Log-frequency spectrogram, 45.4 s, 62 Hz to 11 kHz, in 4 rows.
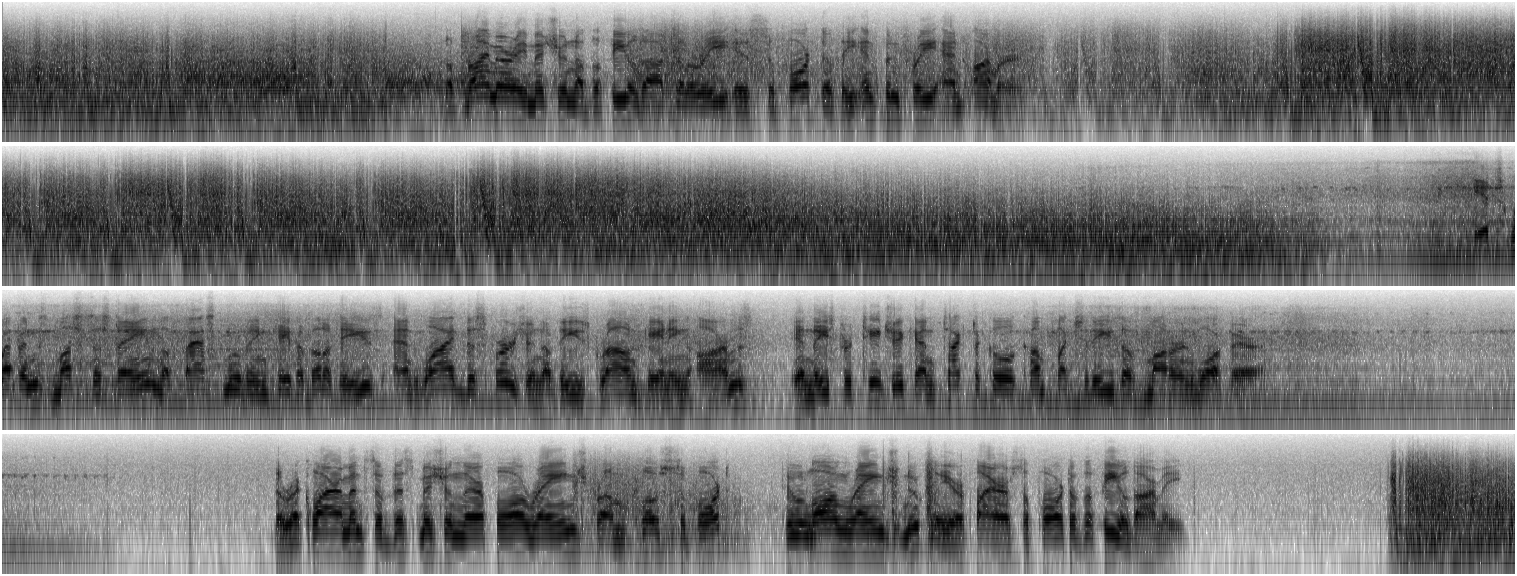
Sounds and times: Artillery fire: 0.0s - 34.3s, 38.3s - 39.7s, 44.4s - 45.3s
Speech: 3.3s - 7.7s, 22.4s - 32.2s, 36.1s - 43.0s.

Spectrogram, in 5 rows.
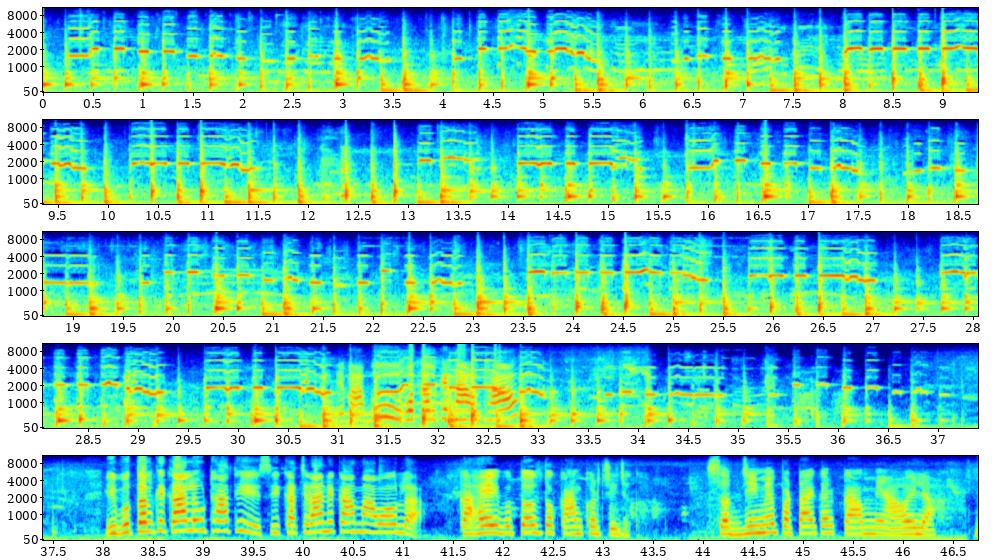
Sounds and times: Music: 0.0s - 37.7s.

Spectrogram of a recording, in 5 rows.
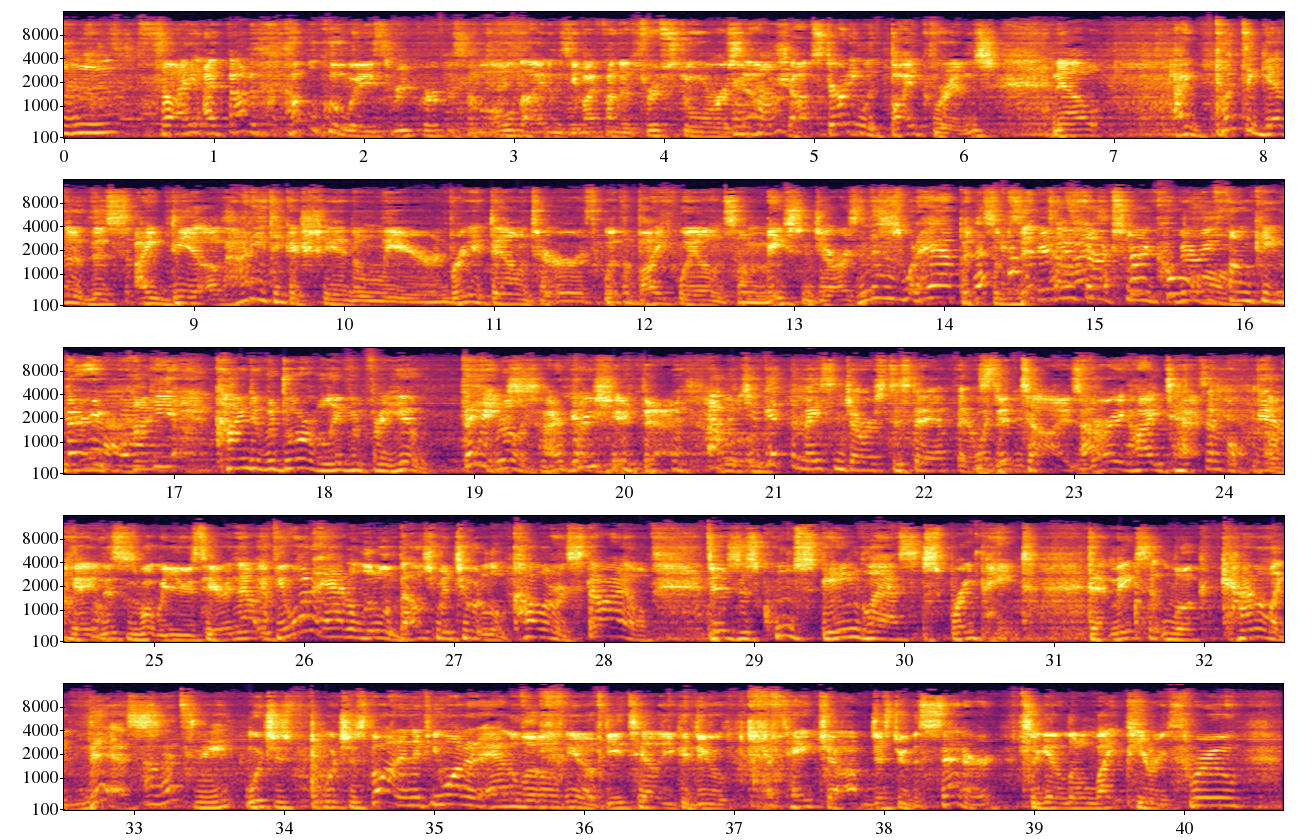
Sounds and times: Speech: 0.0s - 40.6s.

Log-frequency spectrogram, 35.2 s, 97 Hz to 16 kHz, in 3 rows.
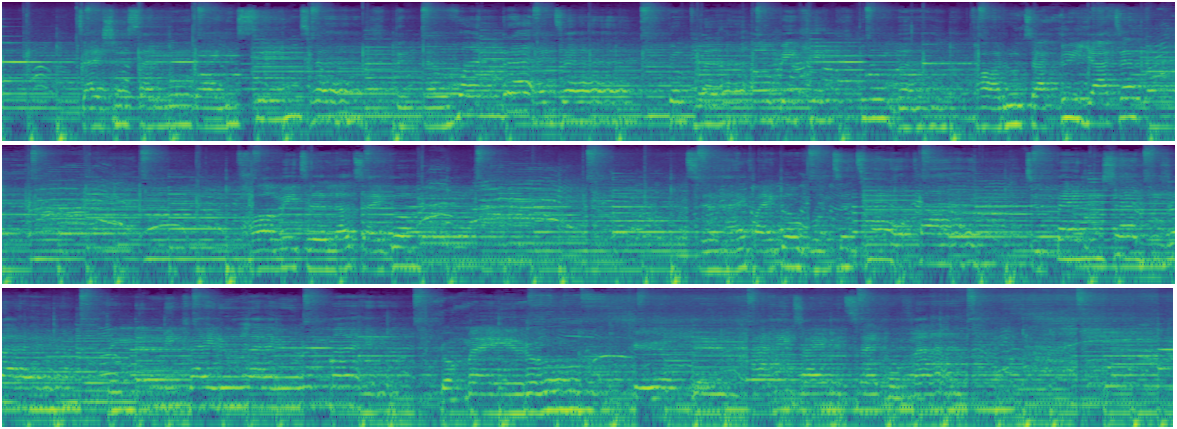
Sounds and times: Music: 0.0s - 35.1s
Male singing: 0.7s - 12.9s, 14.0s - 17.1s, 18.5s - 35.1s.

